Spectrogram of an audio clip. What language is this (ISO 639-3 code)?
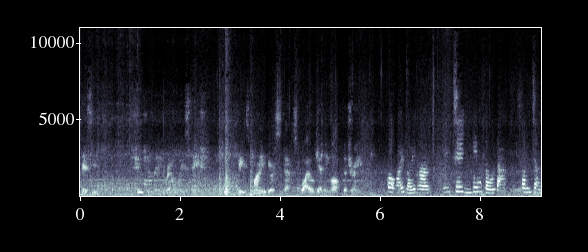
ron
